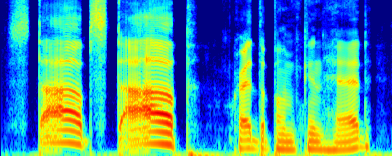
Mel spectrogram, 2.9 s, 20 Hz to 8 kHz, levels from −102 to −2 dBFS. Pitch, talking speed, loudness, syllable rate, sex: 125 Hz, 100 wpm, -20 LUFS, 2.9 syllables/s, male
